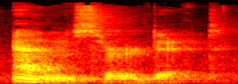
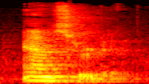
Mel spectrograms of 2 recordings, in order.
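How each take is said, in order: First: "Answered it" run together as one word; "Answered it" linked smoothly. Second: "Answered it" blended fast as "Answeredit"; quick linked "Answered it"; linked quickly. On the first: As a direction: join "Answered" straight into "it". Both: Shown as a demonstration. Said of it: "Emenda aqui com it".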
